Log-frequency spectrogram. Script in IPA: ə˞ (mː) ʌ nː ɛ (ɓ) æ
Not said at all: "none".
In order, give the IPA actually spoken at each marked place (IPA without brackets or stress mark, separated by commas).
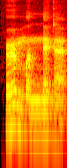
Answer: mː, ɡ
